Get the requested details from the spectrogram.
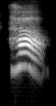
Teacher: this ha you don't put much put much effort right again the tongue is in resting position very normal State and the voice is just coming from the throat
